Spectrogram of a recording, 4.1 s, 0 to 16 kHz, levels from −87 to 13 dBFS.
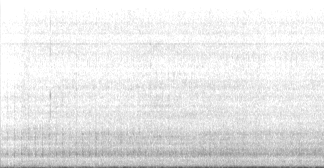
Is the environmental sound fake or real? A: fake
